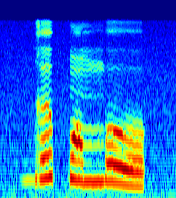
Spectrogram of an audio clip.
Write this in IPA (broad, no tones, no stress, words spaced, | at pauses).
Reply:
ɡəpɔ̃ mo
